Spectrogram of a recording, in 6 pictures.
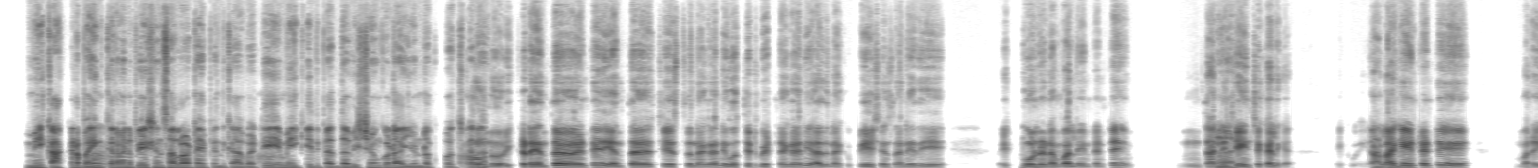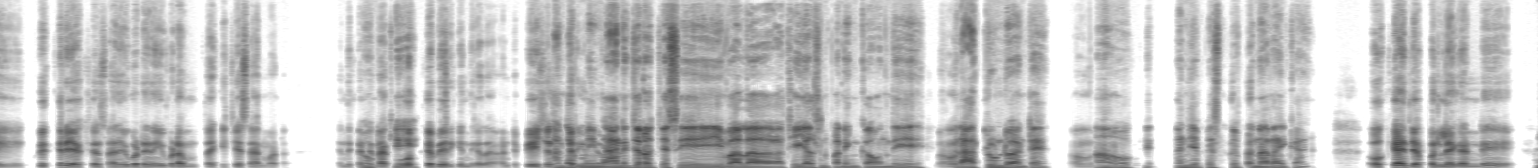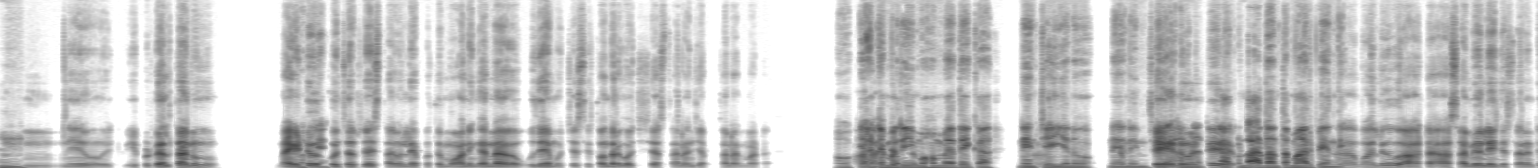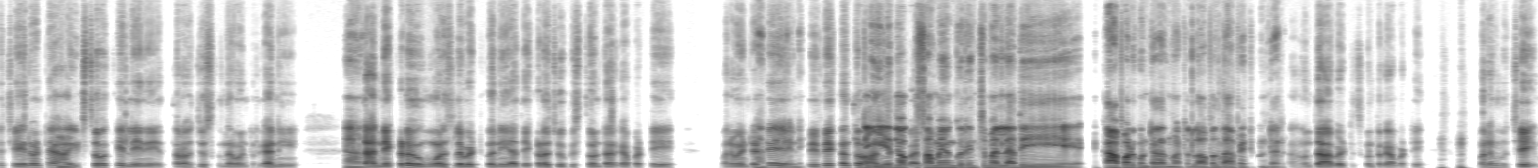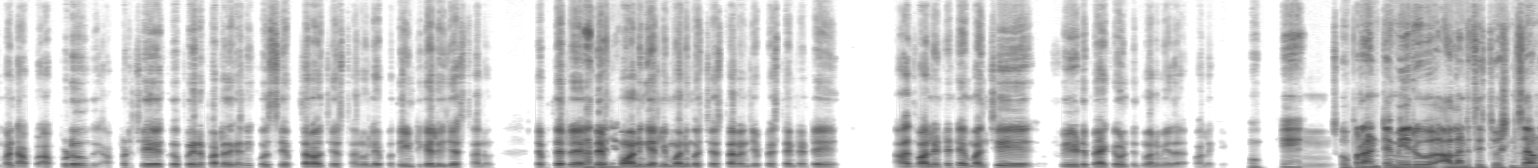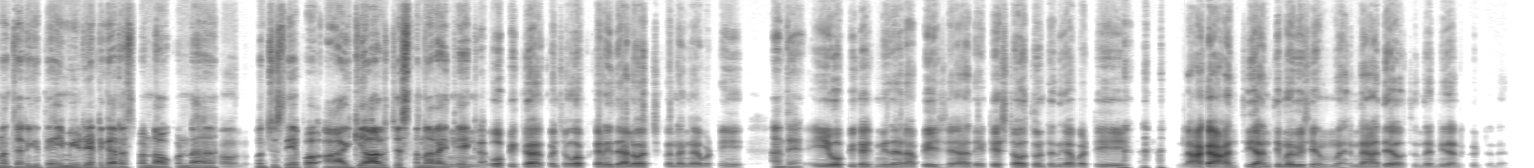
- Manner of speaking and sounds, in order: in English: "పేషెన్స్"; other background noise; in English: "పేషెన్స్"; giggle; tapping; in English: "క్విక్ రియాక్షన్స్"; in English: "పేషెన్స్"; in English: "మేనేజర్"; giggle; in English: "మార్నింగ్"; in English: "ఇట్స్ ఓకే"; in English: "అన్సర్"; giggle; in English: "మార్నింగ్ ఎర్లీ మార్నింగ్"; in English: "సూపర్"; in English: "సిచువేషన్స్"; in English: "ఇమ్మీడియేట్‌గా రెస్పాండ్"; in English: "టెస్ట్"; chuckle; laughing while speaking: "ఆ అంతి అంతిమ విషయం మరి నాదే"
- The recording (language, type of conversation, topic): Telugu, podcast, బలహీనతను బలంగా మార్చిన ఒక ఉదాహరణ చెప్పగలరా?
